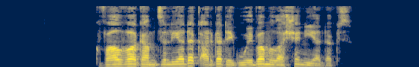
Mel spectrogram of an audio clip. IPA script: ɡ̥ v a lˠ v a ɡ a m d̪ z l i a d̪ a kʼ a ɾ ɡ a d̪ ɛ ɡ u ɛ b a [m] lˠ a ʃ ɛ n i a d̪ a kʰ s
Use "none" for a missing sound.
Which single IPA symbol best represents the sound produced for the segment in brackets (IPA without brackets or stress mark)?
m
